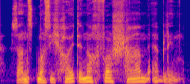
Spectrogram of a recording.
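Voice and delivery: ordinary delivery, nothing marked

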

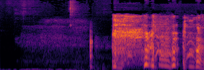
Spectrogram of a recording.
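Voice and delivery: harsh coughing fit, loud. Real, not acted. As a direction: cough hard and long. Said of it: "Sorry, I'm coughing now".

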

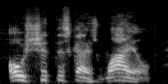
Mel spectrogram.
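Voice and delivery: ordinary delivery

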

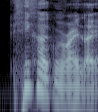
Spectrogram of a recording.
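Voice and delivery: ordinary delivery

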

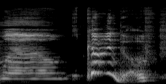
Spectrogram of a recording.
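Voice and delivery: high, hesitant put-on voice for Hurin; sheepish reply. Hurin admitting to Rand he still smells them, sheepish. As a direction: shrug it off with an awkward squeak. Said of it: "And he's like".

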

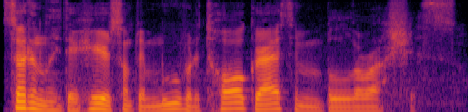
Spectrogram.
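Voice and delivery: ordinary talk, nothing marked

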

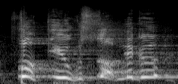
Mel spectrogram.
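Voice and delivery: hammed-up street taunt; mock shout.

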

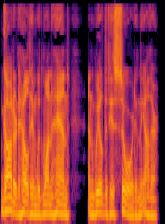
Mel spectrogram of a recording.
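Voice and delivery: plain reading voice

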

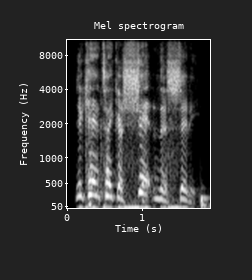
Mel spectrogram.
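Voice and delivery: high, loud ranting cabbie voice; driver ranting. Retold or imitated. Drunk driver complains to his passenger, loud rant. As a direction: rant it back over your shoulder.

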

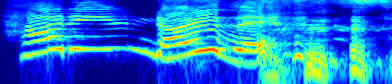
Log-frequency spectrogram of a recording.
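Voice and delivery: slow, high, laughing disbelief; amazed laughing question. Real, not acted.

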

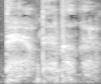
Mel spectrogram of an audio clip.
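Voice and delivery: very soft, voiceless murmur; disappointed whisper. Real, not acted. Podcaster let down by Dan Hooker, disappointed whisper. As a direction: whisper it under a spent breath. Disappointed aside about the fighter.

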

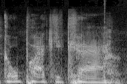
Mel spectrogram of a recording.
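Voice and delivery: slow, drawn-out Boston imitation; mock Boston accent. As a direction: drop the r's like a fake Bostonian. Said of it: "I'm talking like I'm from Boston".

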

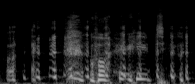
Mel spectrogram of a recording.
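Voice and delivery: high, helpless laughing question; words giving way to giggles. Real, not acted. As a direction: ask it while dissolving into laughter.

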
